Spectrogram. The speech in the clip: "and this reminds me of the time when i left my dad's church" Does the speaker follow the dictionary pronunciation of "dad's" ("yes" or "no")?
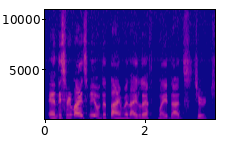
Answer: no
